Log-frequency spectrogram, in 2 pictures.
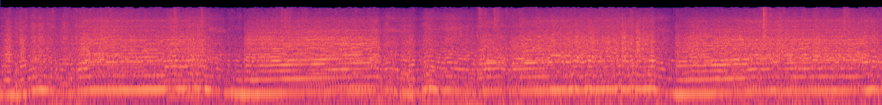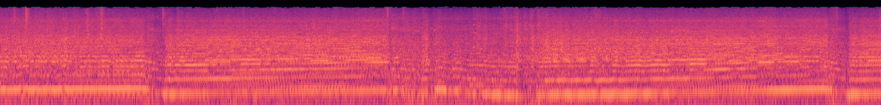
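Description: Toyota Corolla T-Sport's engine heard from inside the cabin, driven hard on a hillclimb: its pitch climbs slowly under load and then falls sharply about six times as the driver shifts and lifts between pulls.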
